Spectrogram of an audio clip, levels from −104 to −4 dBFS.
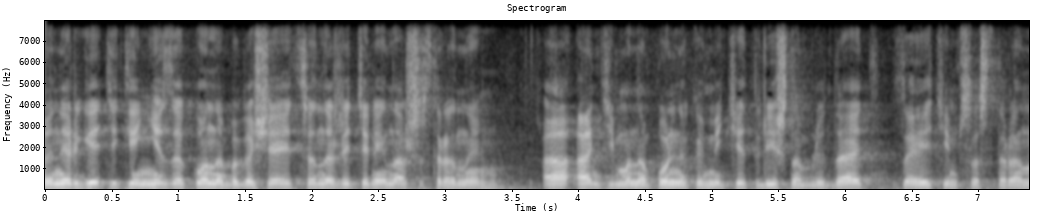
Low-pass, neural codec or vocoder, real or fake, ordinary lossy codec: none; none; real; none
